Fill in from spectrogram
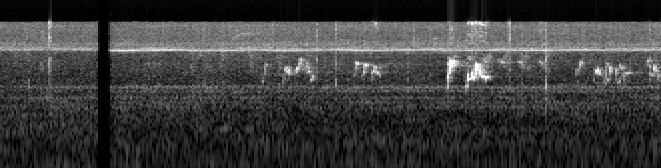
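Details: A red-whiskered bulbul caught from the wild for trapping, with a good island-forest voice, gives quiet scattered chirps, then one loud, bright, quick warbled phrase near the end over a steady hiss.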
